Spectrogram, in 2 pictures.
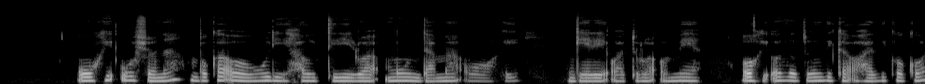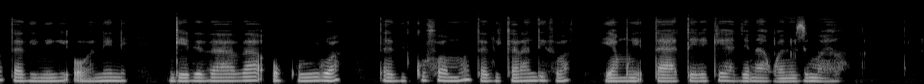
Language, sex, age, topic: Oshiwambo, female, 25-35, agriculture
